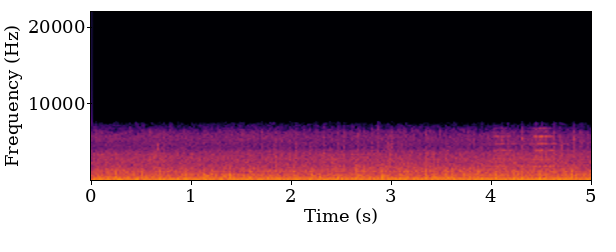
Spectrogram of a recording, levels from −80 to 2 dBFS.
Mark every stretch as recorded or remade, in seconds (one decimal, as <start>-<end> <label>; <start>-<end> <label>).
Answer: 0.0-5.0 recorded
